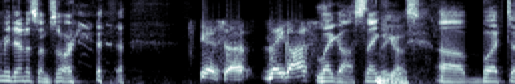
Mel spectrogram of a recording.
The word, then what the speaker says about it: Lagos: Pronounce that for me, Dennis. I'm sorry. Yes, Lagos.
